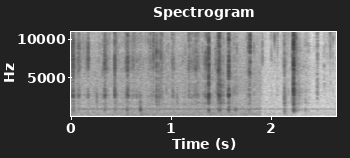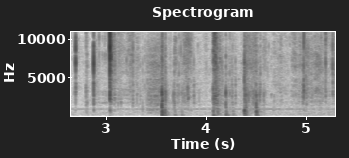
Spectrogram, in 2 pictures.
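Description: Hobby knife blade cutting through laminating film and foam on an RC plane wing to free the flap: a scraping hiss for the first couple of seconds, with irregular light clicks throughout.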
